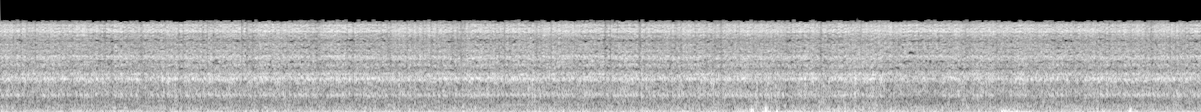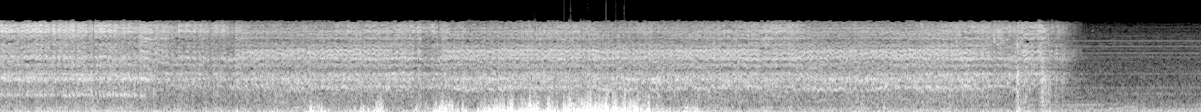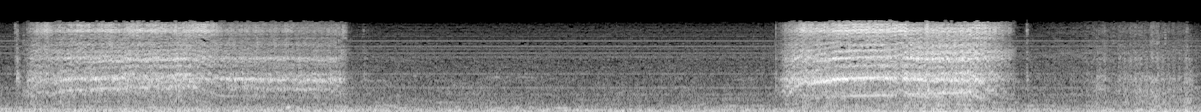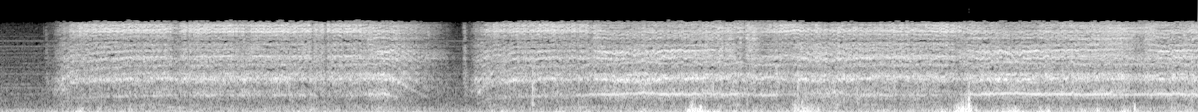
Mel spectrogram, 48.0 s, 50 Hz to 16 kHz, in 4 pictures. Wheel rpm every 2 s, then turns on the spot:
160, 160, 160, 160, 160, 160, 150, 120, 110, 120, 110, 40, 80, 60, 0, 10, 120, 20, 100, 150, 100, 160, 160, 160.
34-36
